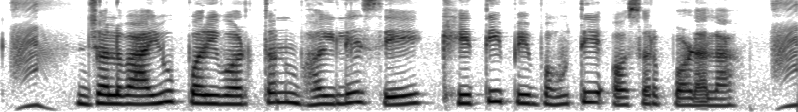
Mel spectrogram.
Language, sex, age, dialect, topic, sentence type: Bhojpuri, female, 18-24, Western, agriculture, statement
